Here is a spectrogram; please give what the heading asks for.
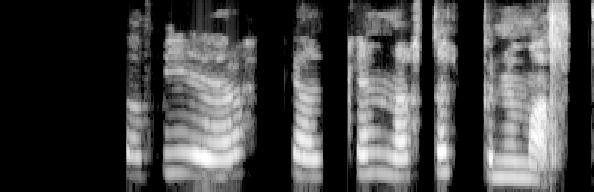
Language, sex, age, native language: Icelandic, male, 11, Icelandic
